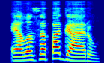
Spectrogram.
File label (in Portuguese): "elas apagaram", portugues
